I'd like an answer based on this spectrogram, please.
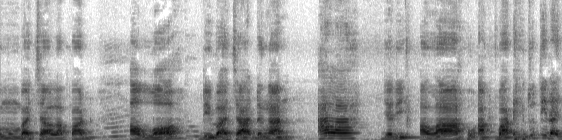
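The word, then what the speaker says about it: الله: Dengan lam jalalahnya dibaca tebal. Jadi dibacanya jadi Allah, bukan Allah.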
